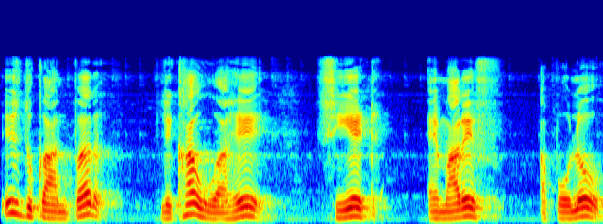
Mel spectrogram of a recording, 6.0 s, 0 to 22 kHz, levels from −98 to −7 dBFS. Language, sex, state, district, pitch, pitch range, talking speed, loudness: Hindi, male, Madhya Pradesh, Dhar, 115 Hz, 105-150 Hz, 100 wpm, -18 LUFS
